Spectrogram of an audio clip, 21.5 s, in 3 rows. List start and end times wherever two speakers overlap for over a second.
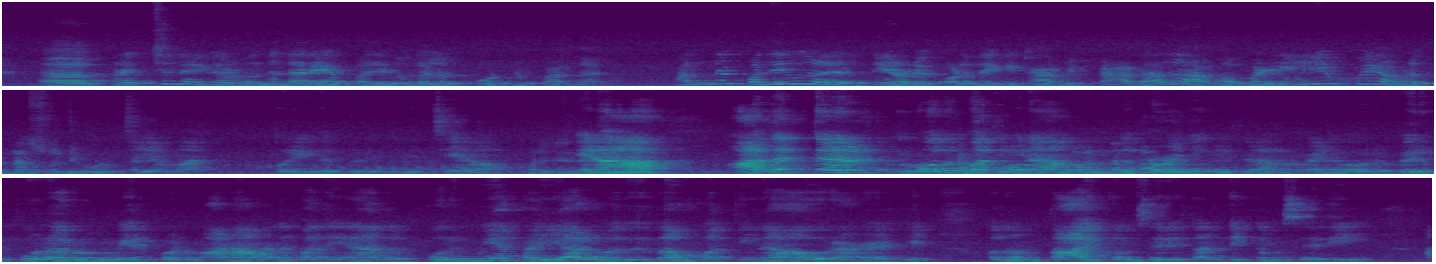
12.0-13.7

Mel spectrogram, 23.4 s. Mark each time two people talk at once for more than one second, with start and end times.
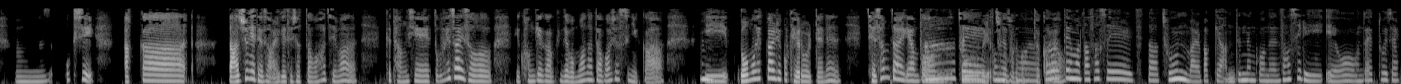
15.4-17.8

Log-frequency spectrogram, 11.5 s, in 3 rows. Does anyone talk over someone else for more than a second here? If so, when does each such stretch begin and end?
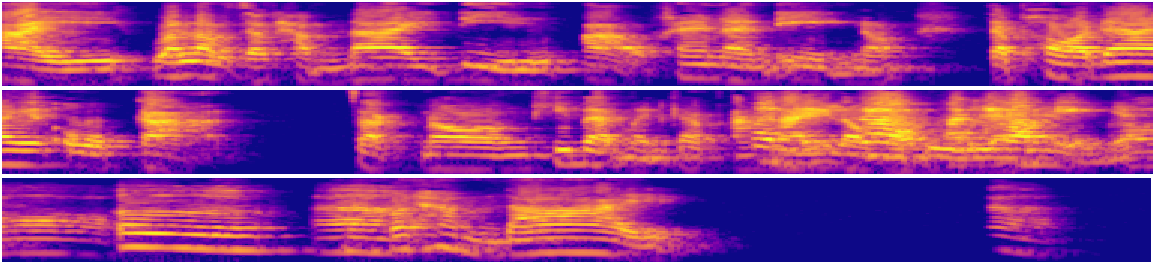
6.3-7.6

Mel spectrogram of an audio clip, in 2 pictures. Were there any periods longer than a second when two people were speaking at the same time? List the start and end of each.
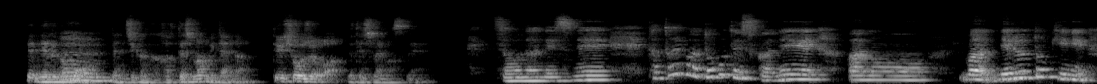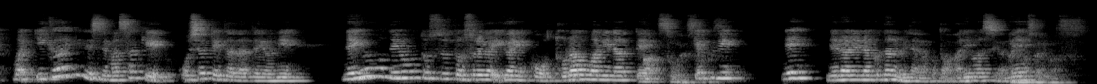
none

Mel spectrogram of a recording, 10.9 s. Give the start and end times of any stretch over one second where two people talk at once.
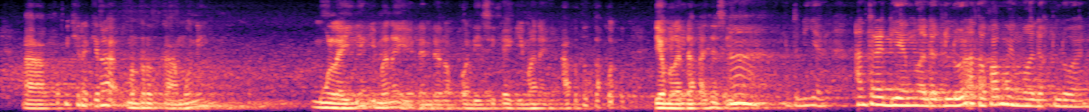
none

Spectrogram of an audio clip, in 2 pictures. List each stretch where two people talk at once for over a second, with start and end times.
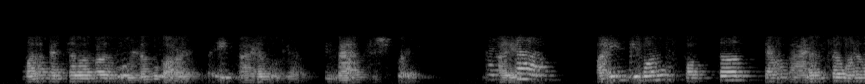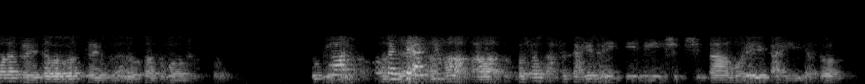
11.9-13.1

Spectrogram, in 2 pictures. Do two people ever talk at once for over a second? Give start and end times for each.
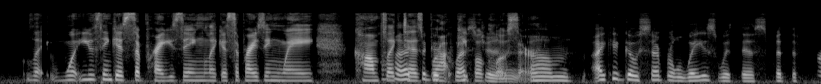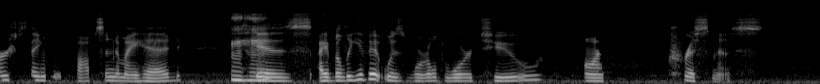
3.8-5.4

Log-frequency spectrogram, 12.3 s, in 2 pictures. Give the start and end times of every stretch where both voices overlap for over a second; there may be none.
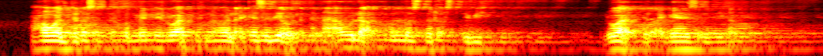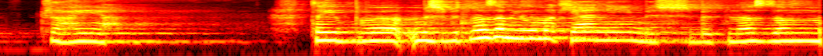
none

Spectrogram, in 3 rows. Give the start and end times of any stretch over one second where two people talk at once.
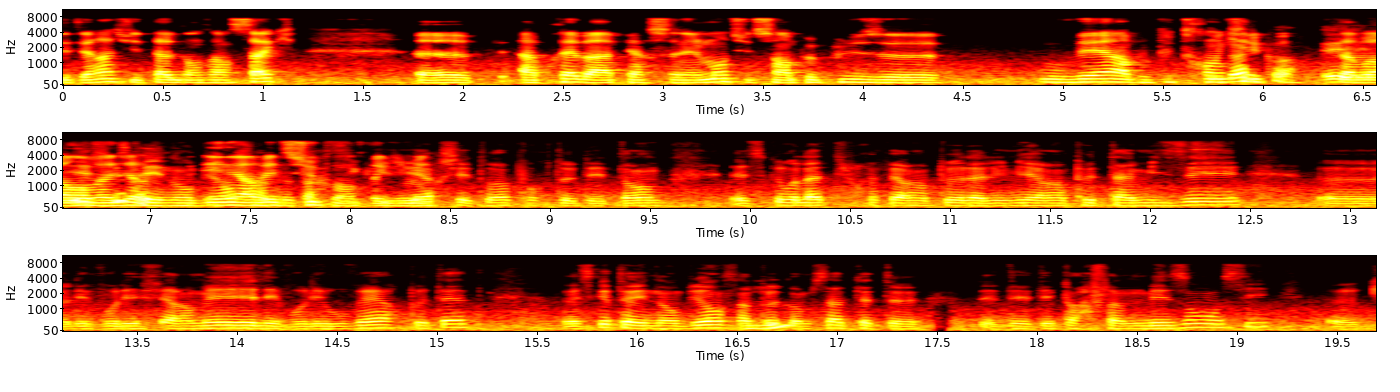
5.7-8.4

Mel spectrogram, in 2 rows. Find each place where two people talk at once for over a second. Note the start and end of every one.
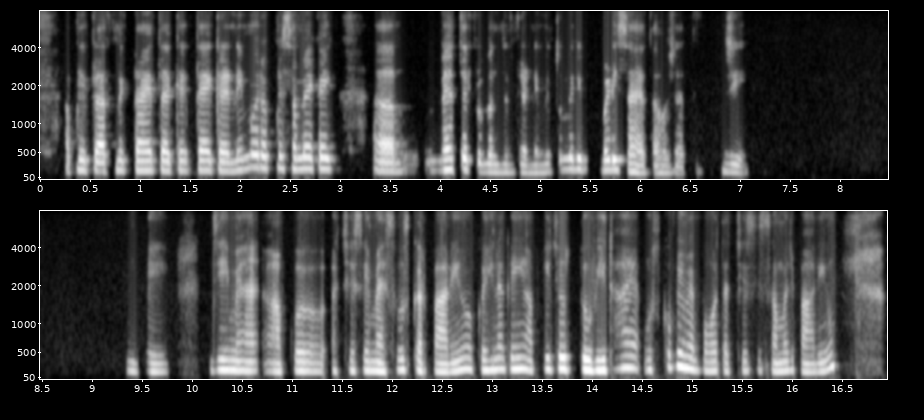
none

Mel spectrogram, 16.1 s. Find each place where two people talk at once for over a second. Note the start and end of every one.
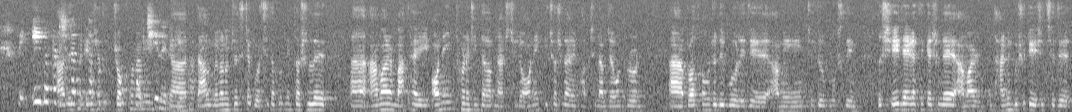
0.9-2.2

